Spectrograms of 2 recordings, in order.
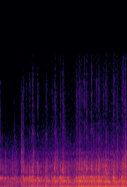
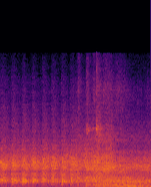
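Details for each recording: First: Toyota pickup, cold engine, after a disc brake conversion: busy, slightly fast idle running evenly without knocks or misses; normal cold idle. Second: Toyota pickup with an uncharged, weak battery, fuel nearly out, weak-sounding fuel pump: sluggish, uneven cranking for about a second before the engine catches and runs; weak battery barely turning it over.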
